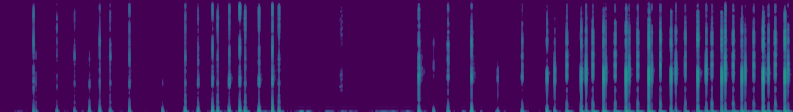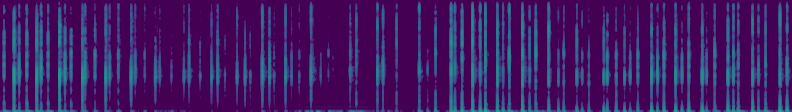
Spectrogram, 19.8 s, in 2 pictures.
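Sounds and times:
fast tapping clicks: 2.3 - 3.6, 6.8 - 19.8.

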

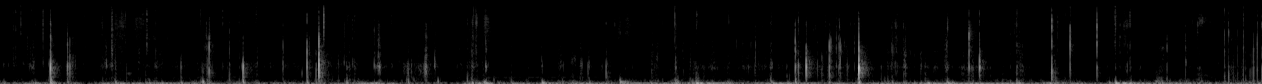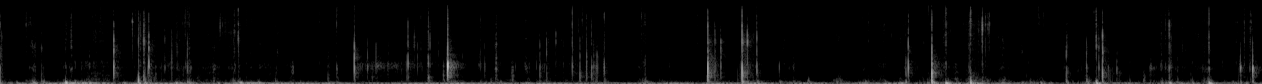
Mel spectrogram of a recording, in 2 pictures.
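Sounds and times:
dry clay cracking and crunching: 0.0 - 25.2.

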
